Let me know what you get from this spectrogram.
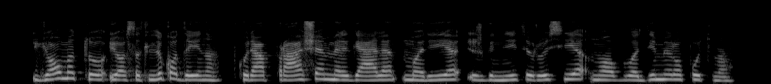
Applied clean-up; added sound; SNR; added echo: none; none; none; none.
